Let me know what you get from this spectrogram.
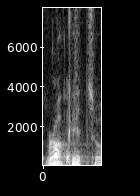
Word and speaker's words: rkt: One of them is called RKT, or however Rocket. You pronounce it, Rocket.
